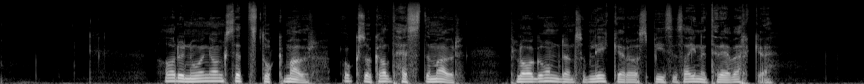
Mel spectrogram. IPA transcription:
ˈhɑː ˈdʉː ˈnuːən ˈɡɑŋ ˈsɛt ˈstɔkˌmɑʉɾ ˈɔɡsɔ ˈkɑlt ˈhɛstəˌmɑʉɾ ˈplɑːɡəˌɔndən ˈsɔm ˈliːkəɾ ˈoː ˈspiːsə ˈsæɪ ˈɪn ˈiː ˈtɾeːˌʋæɾkə

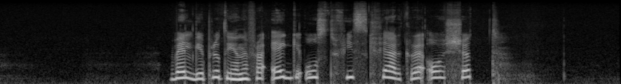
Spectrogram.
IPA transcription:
ˈʋɛlɡə ˈpɹʊtəˌiːnə ˈfɹɑː ˈʔɛɡ ˈʊst ˈfɪsk ˈfjæːɹˌkɾeː ˈʔoː ˈʃœt

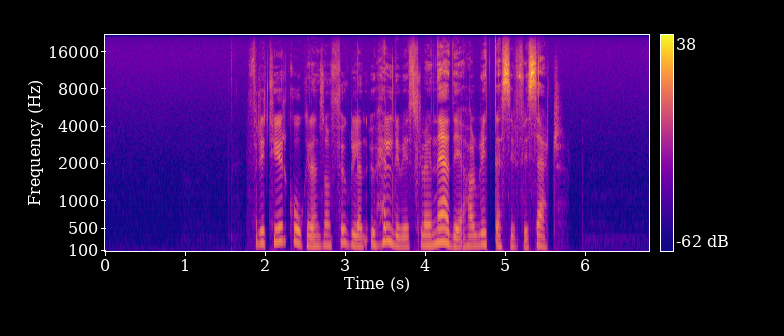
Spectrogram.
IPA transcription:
fɾɪˈtyːɾˌkuːkəɾən ˈsɔm ˈfʉɡlən ʉːˈhɛldɪˌʋiːs ˈflœʏ ˈneːd ˈiː ˈhɑːɾ ˈblɪt dɛsɪfɪˈseːʈ

